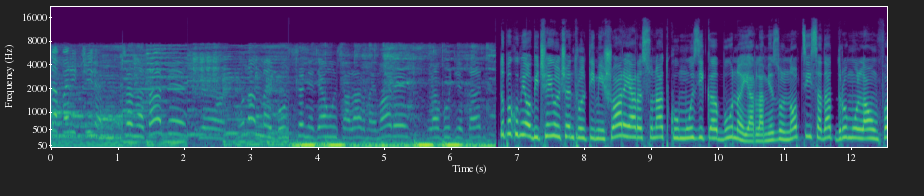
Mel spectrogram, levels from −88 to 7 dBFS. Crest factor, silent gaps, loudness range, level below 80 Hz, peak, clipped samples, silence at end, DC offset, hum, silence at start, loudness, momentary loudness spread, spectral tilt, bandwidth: 12 dB; none; 6 LU; -20 dBFS; -2 dBFS; under 0.1%; 0 s; under 0.1%; none; 0 s; -16 LUFS; 11 LU; -5.5 dB/octave; 12 kHz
